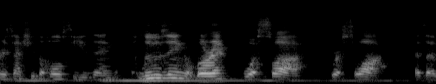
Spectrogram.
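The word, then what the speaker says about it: Laurent Brossoit: the whole season losing Lauren Boise as I like to say and that's how his name is pronounced by the way a little French right there he's injured to start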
